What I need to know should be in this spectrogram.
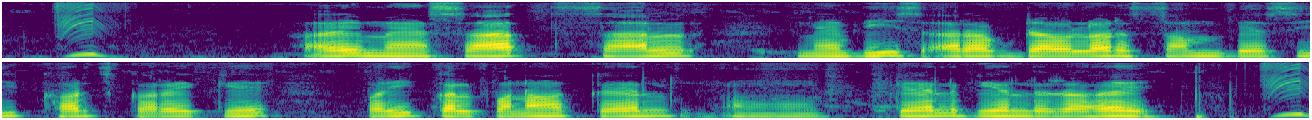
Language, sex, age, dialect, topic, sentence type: Maithili, male, 31-35, Eastern / Thethi, banking, statement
